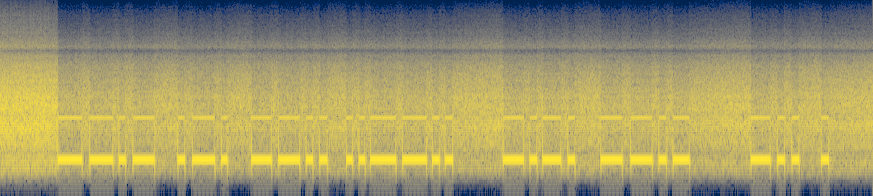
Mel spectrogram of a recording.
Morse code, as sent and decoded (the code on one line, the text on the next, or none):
--.- .-. --.. ..--.. / -.-. --.- / -.. .
QRZ? CQ DE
